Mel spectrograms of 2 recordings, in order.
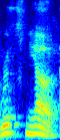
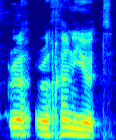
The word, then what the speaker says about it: Ruchaniyut: This is what Jonathan was talking about before, about Ruchniot. Am I saying it right? Ruchniot? Ruchaniyut, yeah.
